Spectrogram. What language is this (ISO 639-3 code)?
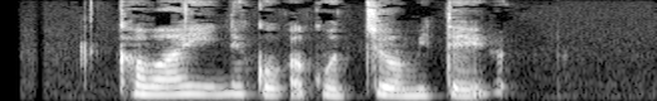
jpn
